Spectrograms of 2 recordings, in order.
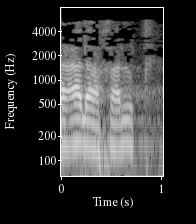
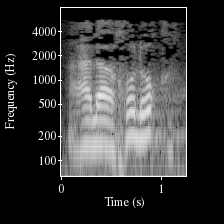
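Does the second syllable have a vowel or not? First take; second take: no vowel; vowel. First: First consonant carries a, second has none. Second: Both the first and second consonants carry u. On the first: It refers to their bodily form. "بفتح الخاء وإسكان اللام" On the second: It refers to their character. "بضم الخاء واللام"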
